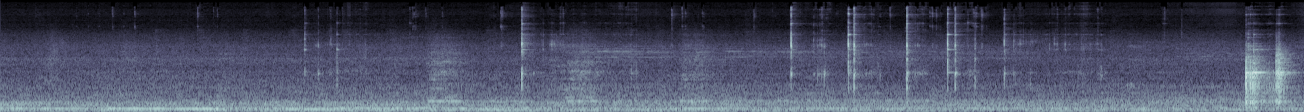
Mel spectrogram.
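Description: Chicken and potato filling being mixed with mayonnaise in a bowl, a soft steady scraping with scattered clinks of a utensil against the dish and a couple of louder knocks at the end.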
